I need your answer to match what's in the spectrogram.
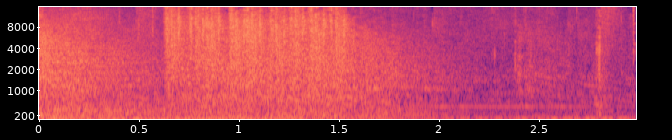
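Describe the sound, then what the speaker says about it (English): Rapid gunfire and explosive bursts from an enemy launching missiles in the Mass Effect video game, a dense clattering barrage that fades after the first second and a half. "Dude is just immediately launching missiles."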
